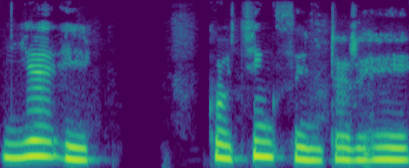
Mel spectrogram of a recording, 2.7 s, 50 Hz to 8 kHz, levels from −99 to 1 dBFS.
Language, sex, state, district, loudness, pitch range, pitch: Hindi, female, Uttar Pradesh, Etah, -19 LUFS, 205-250 Hz, 210 Hz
